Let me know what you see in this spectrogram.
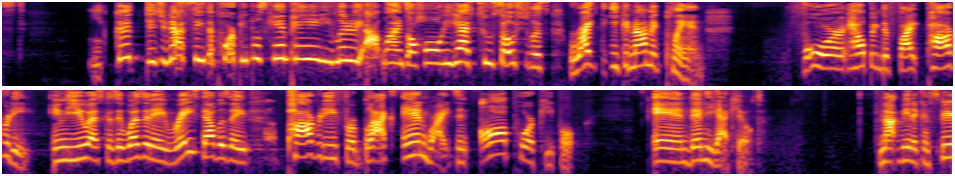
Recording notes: This lecture was hosted by Akron University in Ohio.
